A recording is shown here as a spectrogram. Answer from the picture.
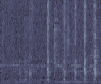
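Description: Near silence, with a few faint, irregular clicks of metal and plastic as a small bicycle wheel is handled and fitted at its hub.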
